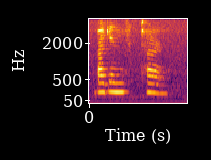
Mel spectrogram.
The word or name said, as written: buggins turn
